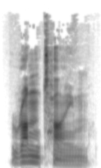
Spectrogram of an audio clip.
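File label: "run-time", English, British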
